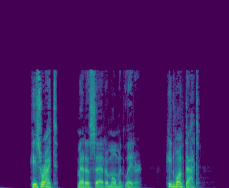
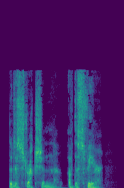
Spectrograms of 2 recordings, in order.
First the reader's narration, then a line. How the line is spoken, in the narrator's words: Maddox whispered, feeling desperately tired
